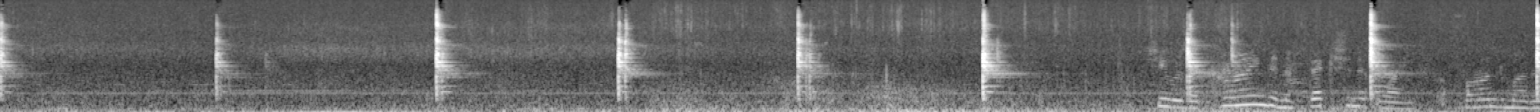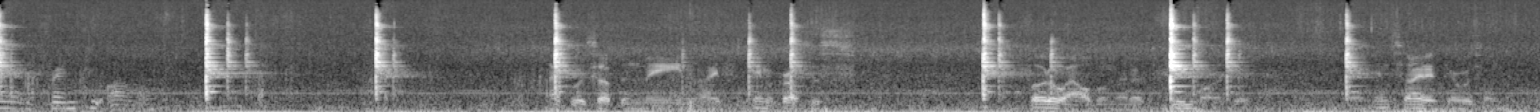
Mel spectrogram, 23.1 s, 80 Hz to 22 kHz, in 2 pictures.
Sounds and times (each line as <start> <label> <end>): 0.0 flagpole 23.1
